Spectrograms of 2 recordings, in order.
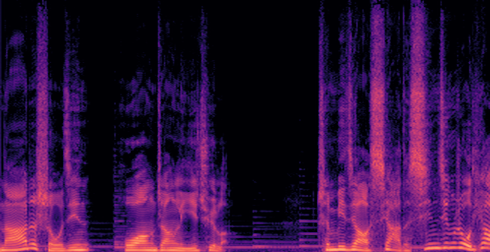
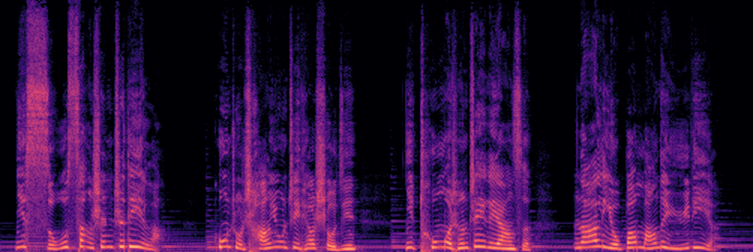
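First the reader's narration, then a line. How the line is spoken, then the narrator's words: Terrified pleading. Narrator (Chinese): 陈必教大惊失色，哀求女子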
